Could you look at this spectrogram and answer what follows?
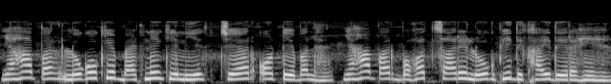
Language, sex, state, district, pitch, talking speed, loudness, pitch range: Hindi, female, Rajasthan, Nagaur, 245 Hz, 205 wpm, -13 LUFS, 225-265 Hz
